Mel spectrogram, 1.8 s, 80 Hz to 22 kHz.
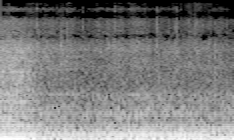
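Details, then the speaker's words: Mk5 VW Golf R32 converted to turbo, driving under load: deep steady engine drone with no whistle, flutter or rattle as boost schedule works, vacuum off boost then building boost normally; normal turbo spool. "so guys that's the Boost schedule working breathing vacuum at the moment and then we'd boost when you get into the booth"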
